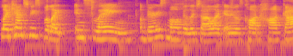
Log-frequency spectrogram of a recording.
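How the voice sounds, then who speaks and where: A woman with an American accent speaks fairly quickly, her intonation lively and her pitch fairly high. Noticeable background noise and audible room echo fill the recording. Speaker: YouTuber. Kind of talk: casual chat.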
